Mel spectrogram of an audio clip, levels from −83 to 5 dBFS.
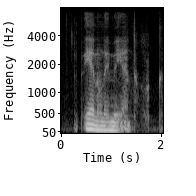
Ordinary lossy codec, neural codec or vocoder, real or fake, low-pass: none; codec, 16 kHz, 0.8 kbps, ZipCodec; fake; 7.2 kHz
